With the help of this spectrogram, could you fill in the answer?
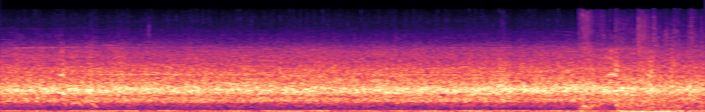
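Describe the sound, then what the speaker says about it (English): A packed football stadium crowd at a Steelers versus Cowboys NFL game roars steadily ahead of a big third down, a constant broad wash of noise with a commentator talking over it. "The crowd getting into it as we come up on a big third down."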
